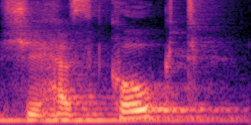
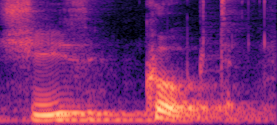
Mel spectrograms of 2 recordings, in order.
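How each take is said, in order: First: The word has is said in full. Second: The word has is shortened onto she.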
